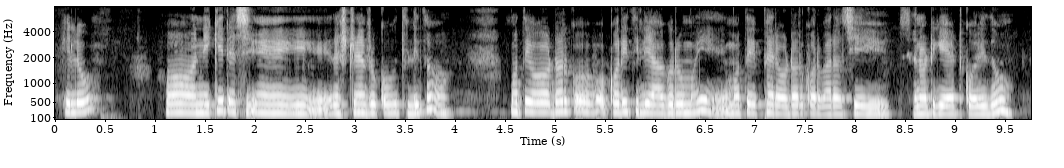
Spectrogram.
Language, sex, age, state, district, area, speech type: Odia, female, 18-30, Odisha, Bargarh, rural, spontaneous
